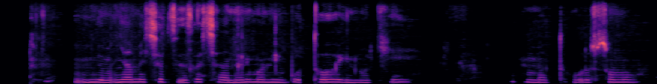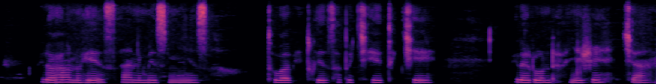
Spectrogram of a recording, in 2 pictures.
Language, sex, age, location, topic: Kinyarwanda, female, 18-24, Musanze, agriculture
